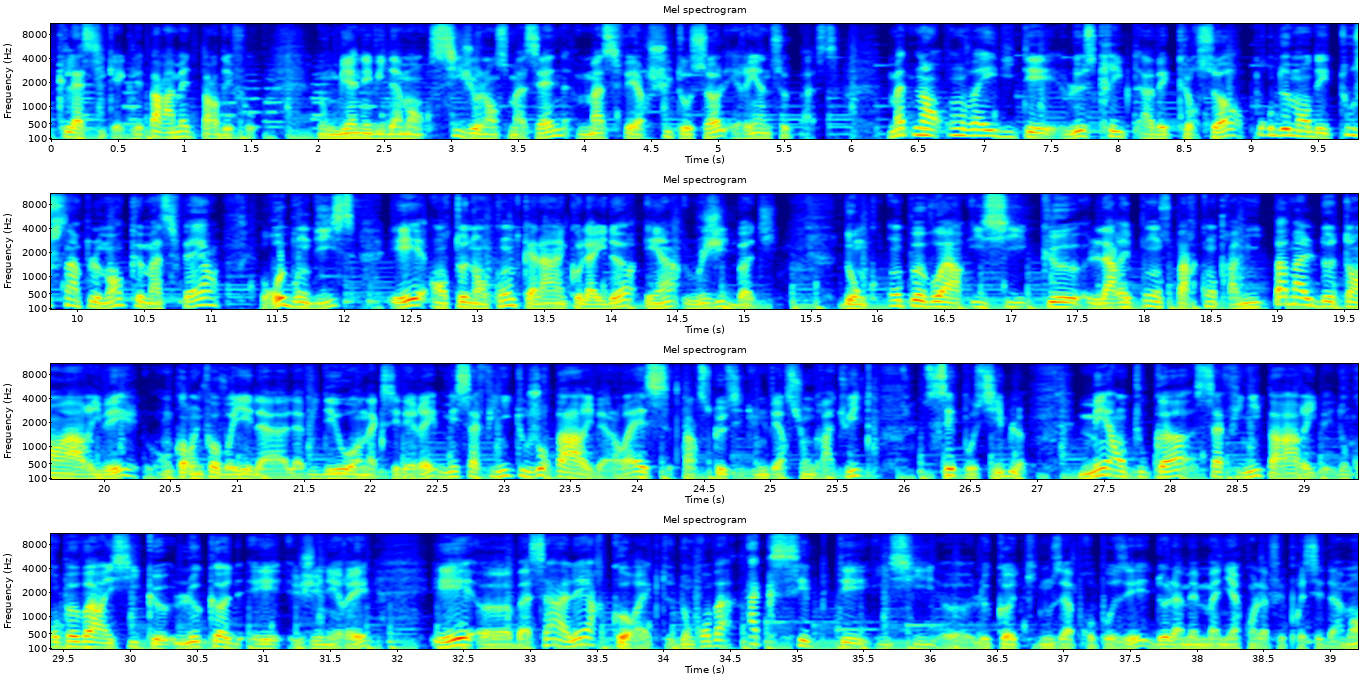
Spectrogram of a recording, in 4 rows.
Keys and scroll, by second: 12.1 ctrl+k.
